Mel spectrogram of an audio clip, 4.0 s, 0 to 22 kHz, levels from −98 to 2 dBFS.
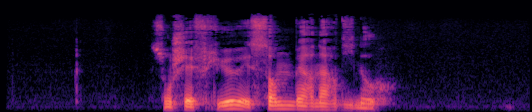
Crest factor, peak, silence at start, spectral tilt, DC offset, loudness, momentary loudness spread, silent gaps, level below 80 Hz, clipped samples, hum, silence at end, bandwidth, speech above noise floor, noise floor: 22 dB; -8 dBFS; 1.15 s; -4.5 dB/octave; under 0.1%; -28 LUFS; 10 LU; none; -74 dBFS; under 0.1%; none; 1.05 s; 13 kHz; 48 dB; -75 dBFS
